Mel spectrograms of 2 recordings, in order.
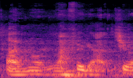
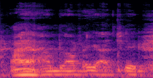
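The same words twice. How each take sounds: First: Said in the usual way. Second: Am pressed with a small push; stress on am. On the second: Shown as a demonstration. Correcting herself to the viewer, teasing stress on am. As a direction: lean on am, half teasing.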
